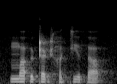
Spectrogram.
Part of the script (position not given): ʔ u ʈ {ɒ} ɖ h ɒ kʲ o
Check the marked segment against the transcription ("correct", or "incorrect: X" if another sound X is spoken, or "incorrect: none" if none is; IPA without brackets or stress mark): correct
